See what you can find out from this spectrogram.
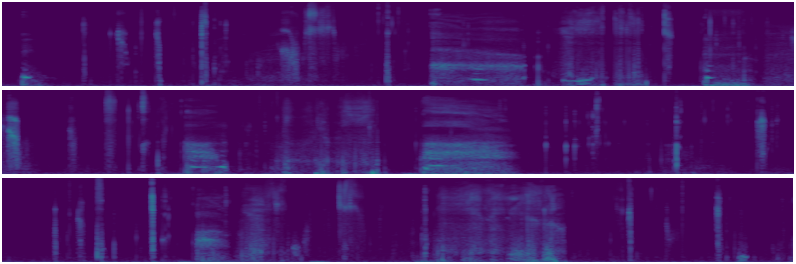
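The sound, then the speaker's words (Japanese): Wet mouth chewing and nibbling sounds in ASMR style, imitating eating ears; many soft, irregular smacks, clicks and crunchy bursts, quiet and close. “君のお耳を久しぶりに食べるね。やっぱり君のお耳とっても美味しい。”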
